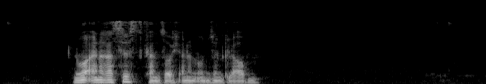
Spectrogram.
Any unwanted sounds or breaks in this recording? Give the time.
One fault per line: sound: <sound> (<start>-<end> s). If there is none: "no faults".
no faults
